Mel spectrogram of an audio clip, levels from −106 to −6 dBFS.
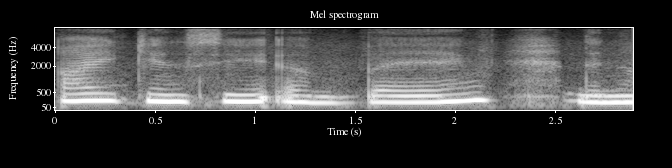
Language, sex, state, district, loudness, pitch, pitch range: English, female, Nagaland, Kohima, -10 LUFS, 210 Hz, 190-225 Hz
